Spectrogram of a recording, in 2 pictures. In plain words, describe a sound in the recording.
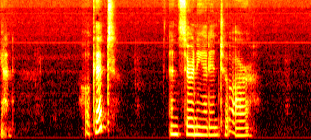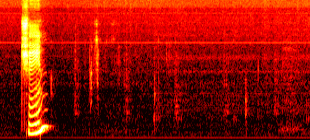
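A crochet hook softly rubs and ticks as yarn is pulled through loops.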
